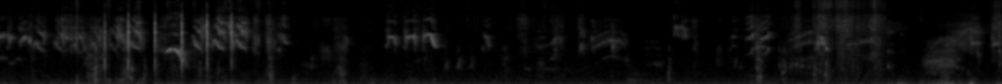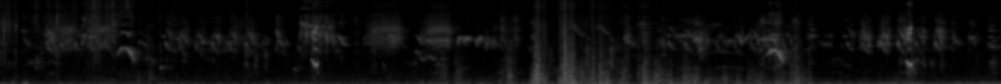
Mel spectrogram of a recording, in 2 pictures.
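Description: Birds chirping: short, high twittering calls that come in bursts, busiest in the first few seconds and then scattered.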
